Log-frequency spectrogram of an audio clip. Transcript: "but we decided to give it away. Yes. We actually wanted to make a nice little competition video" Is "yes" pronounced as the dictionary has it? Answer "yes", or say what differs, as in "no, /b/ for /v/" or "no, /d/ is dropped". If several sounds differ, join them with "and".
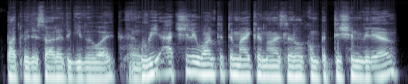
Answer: no, /s/ is dropped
